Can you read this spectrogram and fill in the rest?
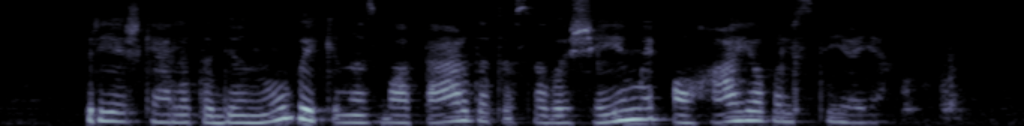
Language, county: Lithuanian, Vilnius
